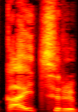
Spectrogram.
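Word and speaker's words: קַיִץ: 하나님이 아모스에게 여름 과일 한 바구니 히브리어로 까이츠를 보여 주세요. 그러면서 내 백성 이스라엘의 끝 히브리어 캐츠가 이르렀다고 말씀하시죠. 아까이츠랑 캐츠 발음이 비슷하네요.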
